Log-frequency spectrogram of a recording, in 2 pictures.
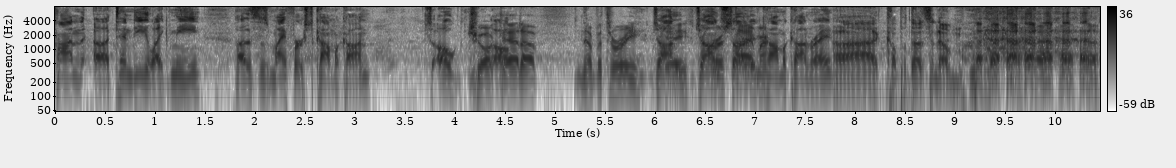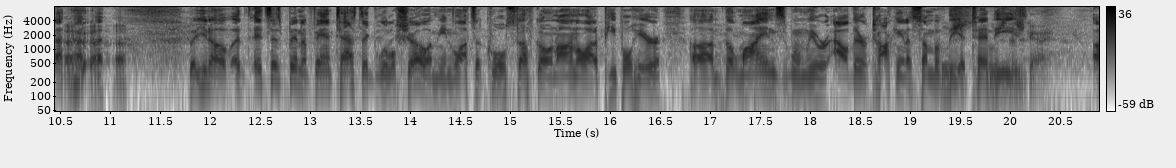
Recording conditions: busy venue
